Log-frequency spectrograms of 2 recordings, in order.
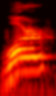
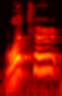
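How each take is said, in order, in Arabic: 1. بيتقال بلكنة أمريكية. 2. بيتقال بلكنة بريطانية. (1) "بالامريكان" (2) "دي بالبريتش"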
